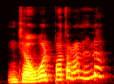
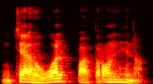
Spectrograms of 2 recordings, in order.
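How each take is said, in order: First: "Nta huwa le patron hena" said high with a rise on "hena"; acted challenge. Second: Said in the usual way. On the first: Shown as a demonstration. Teacher acting out the phrase in Darija as a challenge, higher. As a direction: challenge someone in Darija, pitch up. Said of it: "on peut rajouter le wesh". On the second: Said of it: "C'est ça ce que veut dire la phrase".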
